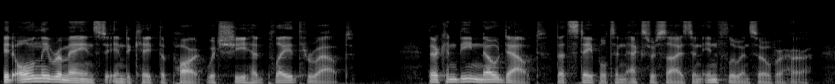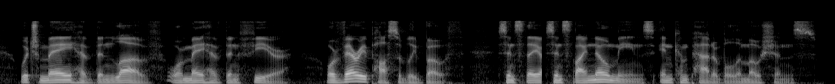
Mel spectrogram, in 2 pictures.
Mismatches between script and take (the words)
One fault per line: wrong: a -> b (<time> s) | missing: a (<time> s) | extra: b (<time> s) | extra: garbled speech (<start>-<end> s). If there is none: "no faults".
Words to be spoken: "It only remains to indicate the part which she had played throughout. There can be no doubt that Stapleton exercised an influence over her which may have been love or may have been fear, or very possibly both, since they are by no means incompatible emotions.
wrong: are -> since (13.8 s)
